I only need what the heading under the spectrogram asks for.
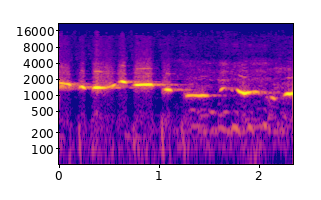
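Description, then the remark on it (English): A woman who had lost her singing voice whistles a wavering melody during a worship service, a continuous tonal line that slides and steps between pitches, moderately loud, with faint background sounds underneath. “She lost her voice. And so all she could do was whistle.”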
